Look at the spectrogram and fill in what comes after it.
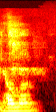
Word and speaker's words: Olmos: Edward James Olmos, is that how you pronounce him? – Olmos, yep.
